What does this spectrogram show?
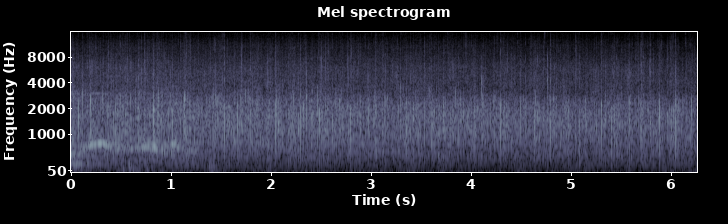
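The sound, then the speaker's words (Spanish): An audience applauds the Lord with steady, dense clapping that holds for several seconds at an even loudness, a few brief vocal sounds rising over the start. “Si lo cree, denle un fuerte aplauso al Señor.”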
